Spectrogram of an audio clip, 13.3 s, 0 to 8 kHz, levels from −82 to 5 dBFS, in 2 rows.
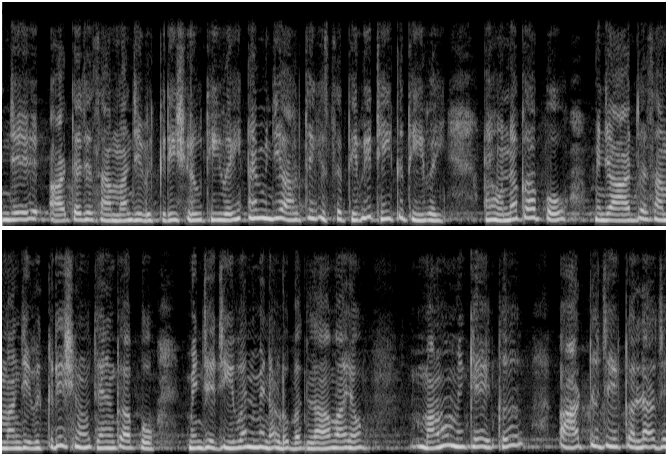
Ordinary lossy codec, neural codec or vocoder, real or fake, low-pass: none; codec, 16 kHz, 8 kbps, FreqCodec, larger model; fake; 7.2 kHz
